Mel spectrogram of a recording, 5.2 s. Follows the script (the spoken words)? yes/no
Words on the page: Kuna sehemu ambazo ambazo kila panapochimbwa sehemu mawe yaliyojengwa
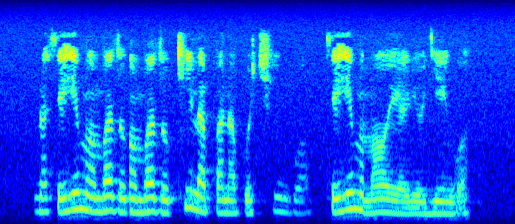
yes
